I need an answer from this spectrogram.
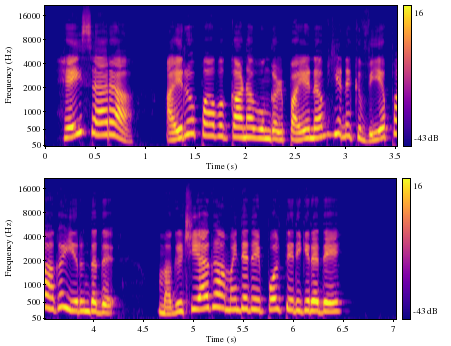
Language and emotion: Tamil, happy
